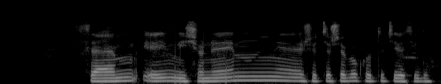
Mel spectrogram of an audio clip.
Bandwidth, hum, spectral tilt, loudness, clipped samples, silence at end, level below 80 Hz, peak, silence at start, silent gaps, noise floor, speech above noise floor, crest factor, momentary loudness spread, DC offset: 8 kHz; none; -5.5 dB/octave; -37 LUFS; under 0.1%; 0.1 s; -70 dBFS; -22 dBFS; 0.75 s; none; -72 dBFS; 35 dB; 16 dB; 5 LU; under 0.1%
